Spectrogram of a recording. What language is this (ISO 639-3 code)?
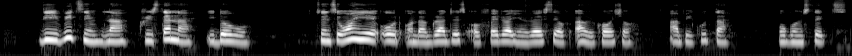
pcm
